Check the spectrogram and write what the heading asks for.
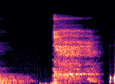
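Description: Near silence, with a faint breath drawn into a handheld microphone about a second in, lasting under a second.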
